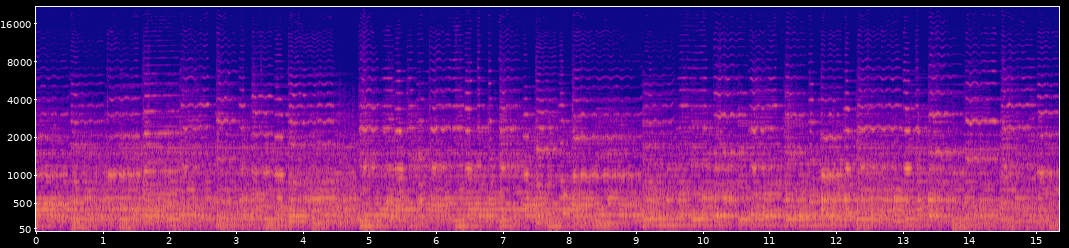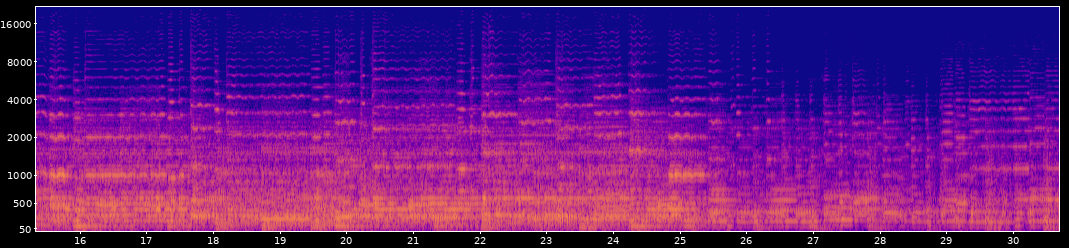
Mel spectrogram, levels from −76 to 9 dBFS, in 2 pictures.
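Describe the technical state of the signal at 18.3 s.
At 18.3 s there's overlap-add ripple running through the whole clip: frames rejoined with uneven gain, so the level dips about 11 dB around a hundred times a second, giving a metallic buzz with extra tones around each note.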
